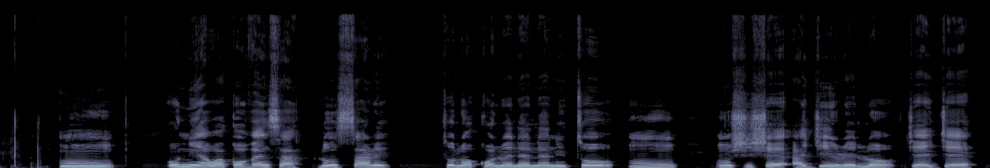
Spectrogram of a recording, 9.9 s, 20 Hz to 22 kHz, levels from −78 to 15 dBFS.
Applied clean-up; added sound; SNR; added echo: none; none; none; none.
